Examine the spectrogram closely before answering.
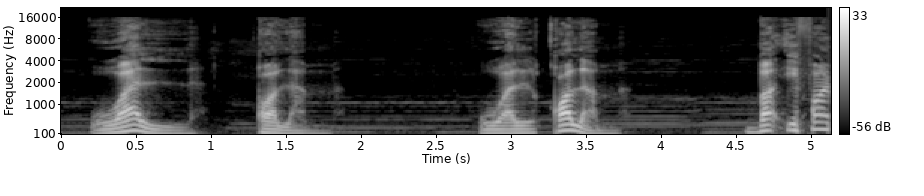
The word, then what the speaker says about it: وَٱلْقَلَم: When we are reading these two words together, we have to drop the Hamzatul Wasl. It now reads Wal Qalam.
